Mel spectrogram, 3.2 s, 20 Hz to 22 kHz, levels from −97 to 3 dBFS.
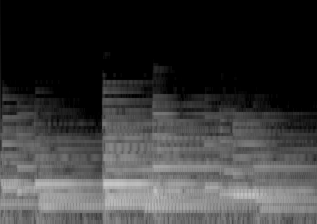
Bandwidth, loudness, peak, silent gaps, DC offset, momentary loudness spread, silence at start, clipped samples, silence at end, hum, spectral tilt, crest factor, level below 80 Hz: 6 kHz; -30 LUFS; -14 dBFS; none; under 0.1%; 10 LU; 0 s; under 0.1%; 0 s; none; -8.5 dB/octave; 16 dB; -58 dBFS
